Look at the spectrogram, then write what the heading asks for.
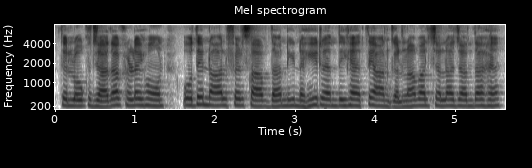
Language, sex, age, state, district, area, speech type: Punjabi, female, 45-60, Punjab, Amritsar, urban, spontaneous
